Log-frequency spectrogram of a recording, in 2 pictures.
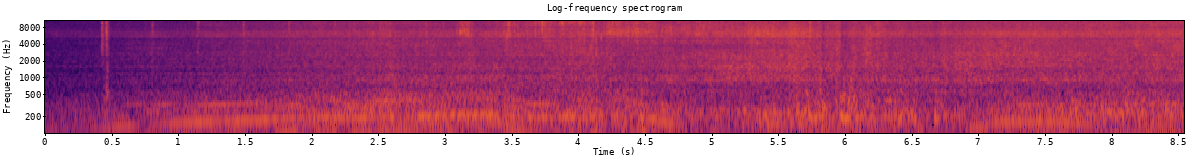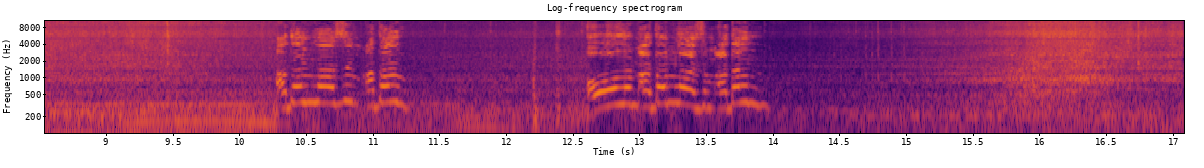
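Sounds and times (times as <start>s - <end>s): car engine from inside cabin: 0.0s - 17.0s.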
